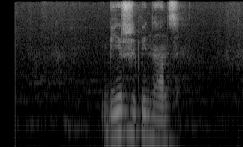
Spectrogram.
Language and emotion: Russian, neutral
